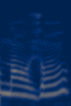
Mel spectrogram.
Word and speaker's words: mangeons: a trouveré une solution on ajoute un E qui se prononce pas après le G on prononce comme dans l'infinitif nous mangeons GS vous comprenez maintenant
